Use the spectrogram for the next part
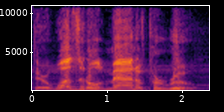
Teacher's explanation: it means there's two unstressed syllables followed by the third stressed syllable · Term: anapestic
